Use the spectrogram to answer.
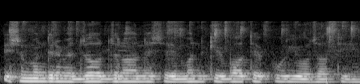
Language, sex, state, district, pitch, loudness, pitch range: Hindi, male, Haryana, Charkhi Dadri, 130 Hz, -15 LUFS, 125-135 Hz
